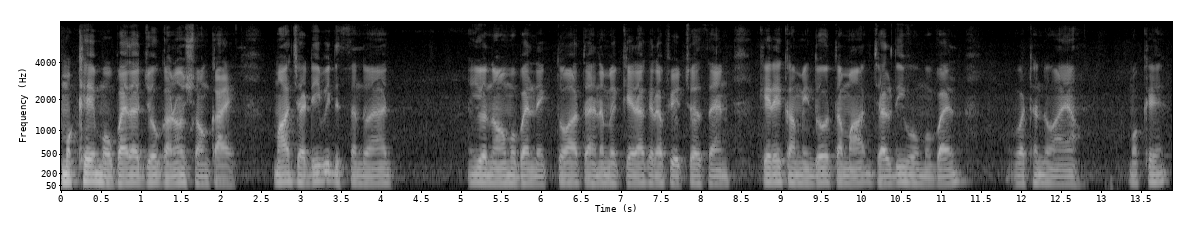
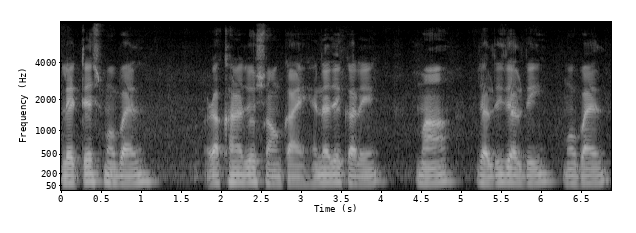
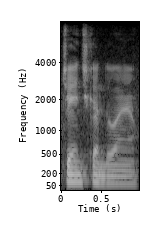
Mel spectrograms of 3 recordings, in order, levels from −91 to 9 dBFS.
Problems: constant background noise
